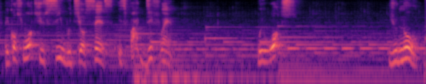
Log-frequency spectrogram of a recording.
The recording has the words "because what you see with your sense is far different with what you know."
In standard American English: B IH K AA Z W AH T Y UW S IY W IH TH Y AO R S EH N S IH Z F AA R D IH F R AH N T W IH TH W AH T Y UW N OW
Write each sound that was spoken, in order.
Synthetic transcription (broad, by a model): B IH K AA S W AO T Y UW S IY W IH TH Y AO S EH L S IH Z F AA D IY F R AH N T W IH W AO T Y UW N OW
